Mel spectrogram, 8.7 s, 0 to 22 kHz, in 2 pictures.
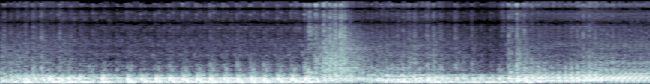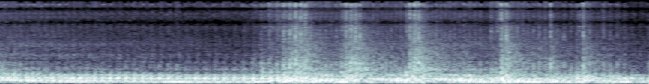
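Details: Yamaha SR500 single-cylinder first start after fixing carburetor problems, wet air filter removed, undamped Akrapovic muffler: loud, fast thump running steadily with throttle blips, even firing, no misses once flooding stops; normal.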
